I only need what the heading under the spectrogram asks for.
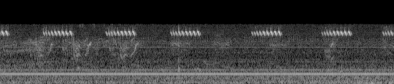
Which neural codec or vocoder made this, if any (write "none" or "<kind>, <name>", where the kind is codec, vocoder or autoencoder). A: none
